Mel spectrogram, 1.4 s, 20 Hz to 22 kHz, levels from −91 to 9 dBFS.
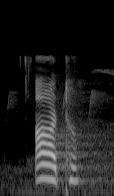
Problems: constant background noise, echo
